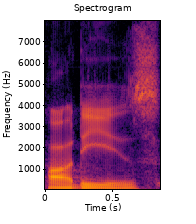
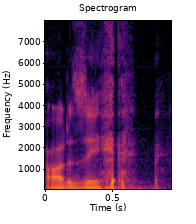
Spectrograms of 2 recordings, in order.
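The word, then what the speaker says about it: Audeze: Yeah, I thought it was Audi's and then Sharpie was like, "No, I just never told you that it's actually pronounced Odyssey." Speaking.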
